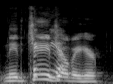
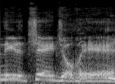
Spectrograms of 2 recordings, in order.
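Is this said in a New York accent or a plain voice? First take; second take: plain voice; New York. First: It is said in an ordinary voice. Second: It is said in a New York accent.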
